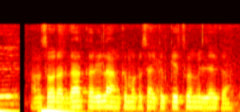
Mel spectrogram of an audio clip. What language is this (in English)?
Bhojpuri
